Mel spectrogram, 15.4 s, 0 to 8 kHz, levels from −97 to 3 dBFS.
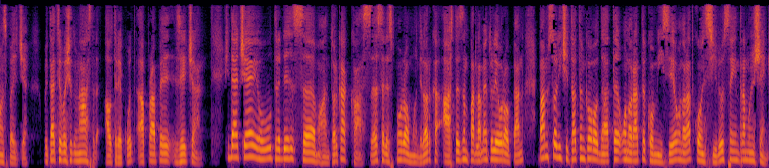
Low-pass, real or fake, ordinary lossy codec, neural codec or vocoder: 7.2 kHz; fake; MP3, 32 kbps; codec, 16 kHz, about 1 kbps, DyCAST, with the encoder's durations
